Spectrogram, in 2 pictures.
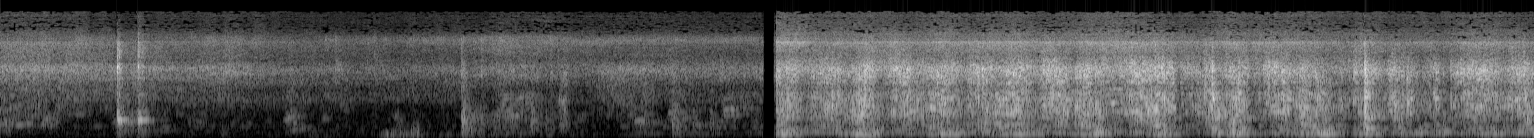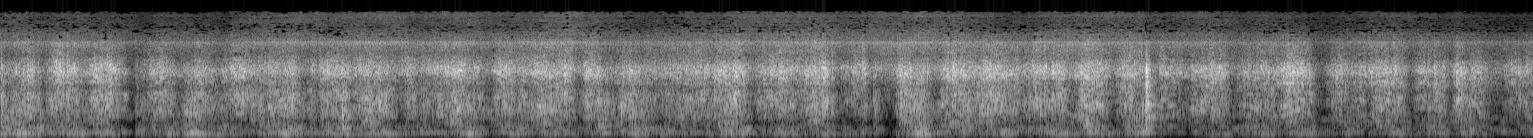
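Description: Metal ladle clicking against a large metal cooking pot as the rice water is stirred over a wood fire. About eight seconds in, the sound cuts abruptly to a louder, busy mix of indistinct background voices and splashing from the stirred pot.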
